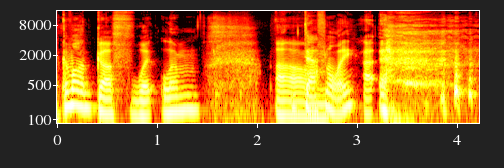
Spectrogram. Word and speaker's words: Gough Whitlam: So you start to see, you have two prime ministers, John Gorton and I'm going to mispronounce. Come on. Gough Whitlam. Definitely. Gough Whitlam.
